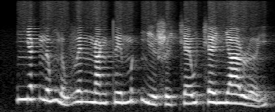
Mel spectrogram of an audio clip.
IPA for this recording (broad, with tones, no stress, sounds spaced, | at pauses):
ɲ a˦˥ k̚ n ə˧˥ w ŋ ə˨˩˨ w v ɛ˧ n ŋ a˧ ŋ t̪ e˧ m ə˦˥ k̚ ɲ i˨˩ ʂ ɨ˨˩ c ɛ˧˥ w c ɛ˧ ɲ aː˧ ɹ ə˨˩˦ j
